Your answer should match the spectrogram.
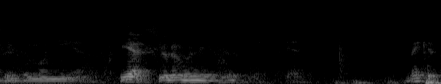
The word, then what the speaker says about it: Eudaimonia: The other one, Udadon, I can't pronounce it. Eudaimonia.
